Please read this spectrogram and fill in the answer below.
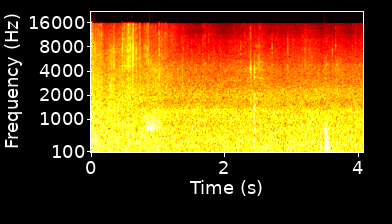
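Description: Quiet outdoor background: a steady soft hiss with faint rustling of dry fern stalks as they are brushed, and one small click about three and a half seconds in.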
